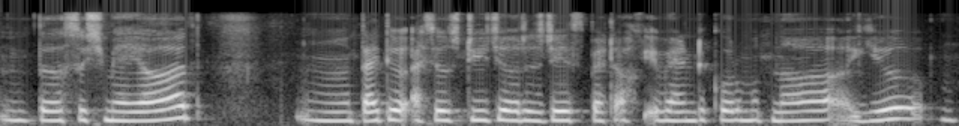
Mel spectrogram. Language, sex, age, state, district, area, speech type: Kashmiri, female, 30-45, Jammu and Kashmir, Baramulla, urban, spontaneous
